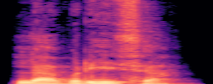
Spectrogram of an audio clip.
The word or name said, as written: La brisa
